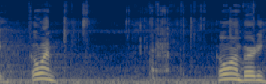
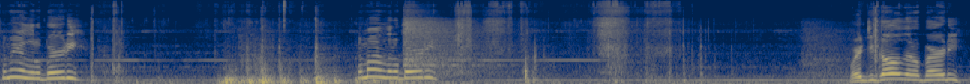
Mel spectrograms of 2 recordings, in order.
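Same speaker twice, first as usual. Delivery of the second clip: coaxing a bird; 8 semitones higher than usual. Real, not acted.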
